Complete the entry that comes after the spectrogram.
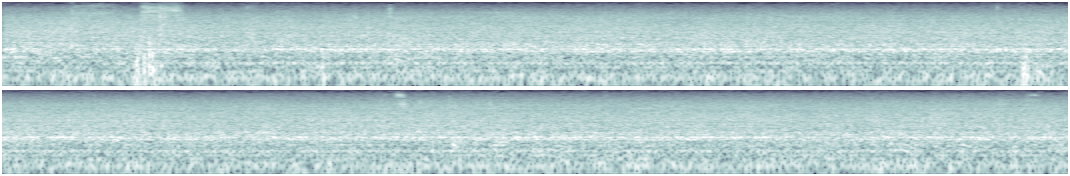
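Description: Steady mechanical hum with a constant whine from a stopped electric freight train idling at a platform, with two light knocks, about a second in and near the middle.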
